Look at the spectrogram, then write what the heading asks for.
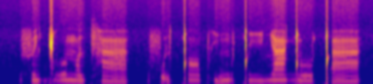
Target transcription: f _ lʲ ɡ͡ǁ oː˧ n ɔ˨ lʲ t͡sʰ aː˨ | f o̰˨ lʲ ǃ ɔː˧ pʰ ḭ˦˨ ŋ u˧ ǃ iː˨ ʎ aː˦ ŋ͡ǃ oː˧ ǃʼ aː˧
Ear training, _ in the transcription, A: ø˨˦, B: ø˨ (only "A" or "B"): B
